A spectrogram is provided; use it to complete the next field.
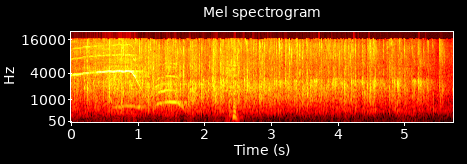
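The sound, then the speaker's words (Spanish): An audience gives applause to the Lord, breaking into sustained, dense clapping that holds steady for about six seconds, with a few thin whistle-like tones and scattered voices rising above it near the start. “Y puedes dar un aplauso al Señor también si lo crees.”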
